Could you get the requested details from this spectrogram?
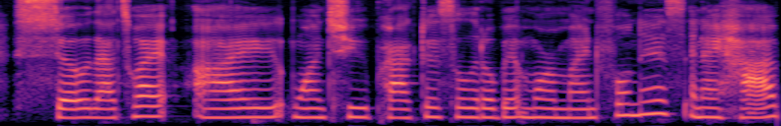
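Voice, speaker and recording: Recorded very cleanly against a silent background with a dry, close sound and no echo, an unremarkable speaking voice holds fairly even intonation. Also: woman. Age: 20s. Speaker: solo podcaster. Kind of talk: casual personal monologue. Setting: recording in a clothes closet. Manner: casual with frequent fillers.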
